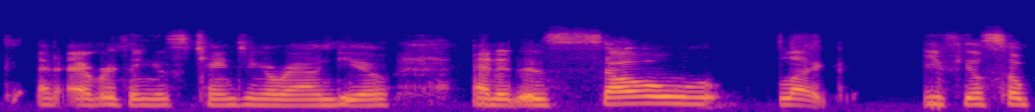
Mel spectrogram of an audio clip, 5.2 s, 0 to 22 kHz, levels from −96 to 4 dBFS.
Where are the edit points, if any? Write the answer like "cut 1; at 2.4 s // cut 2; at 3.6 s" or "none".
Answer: none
